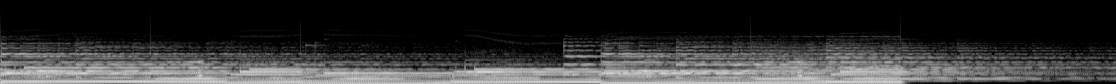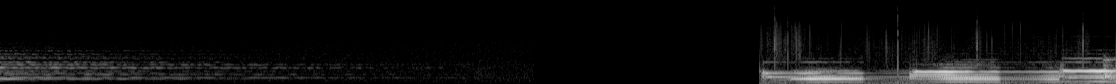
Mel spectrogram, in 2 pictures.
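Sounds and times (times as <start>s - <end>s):
hip hop music: 0.0s - 13.0s, 18.8s - 22.3s.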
